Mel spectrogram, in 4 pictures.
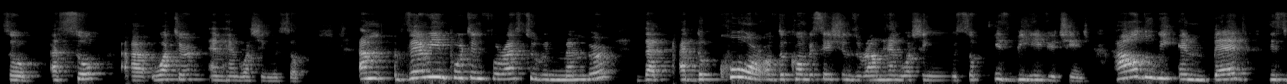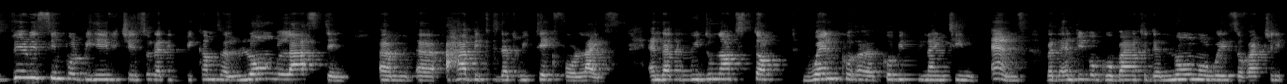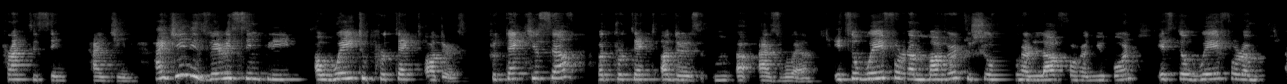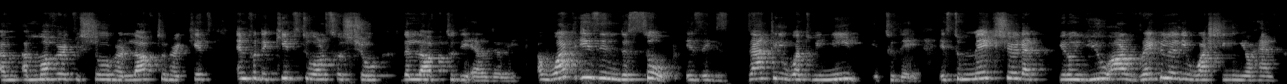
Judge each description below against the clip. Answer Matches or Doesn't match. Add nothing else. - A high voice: Matches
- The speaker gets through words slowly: Doesn't match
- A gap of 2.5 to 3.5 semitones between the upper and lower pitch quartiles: Matches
